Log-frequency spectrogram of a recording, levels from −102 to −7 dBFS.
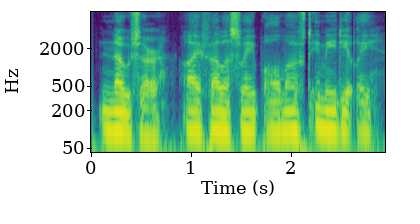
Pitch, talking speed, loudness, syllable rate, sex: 90 Hz, 145 wpm, -18 LUFS, 4.9 syllables/s, male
